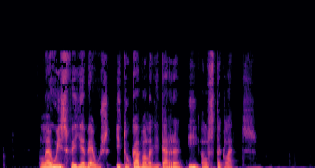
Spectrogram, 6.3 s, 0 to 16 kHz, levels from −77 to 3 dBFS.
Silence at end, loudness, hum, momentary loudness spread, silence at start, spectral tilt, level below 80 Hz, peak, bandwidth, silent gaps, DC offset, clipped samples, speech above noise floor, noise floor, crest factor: 1.1 s; -19 LUFS; none; 15 LU; 0.8 s; -6.5 dB/octave; -60 dBFS; -4 dBFS; 11.5 kHz; none; under 0.1%; under 0.1%; 53 dB; -71 dBFS; 16 dB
